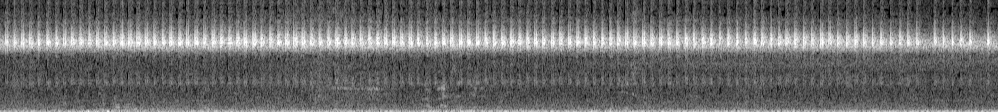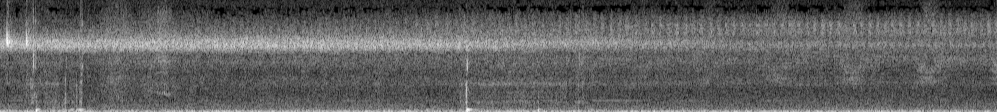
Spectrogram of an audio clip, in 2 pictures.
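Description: A forest insect calling: a loud, high-pitched, fast-pulsing trill. It breaks up into a few separate pulses about halfway through and fades out, leaving a quieter background with one faint click.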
